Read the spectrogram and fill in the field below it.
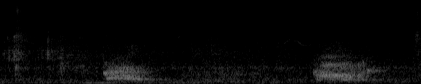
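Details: Choco the kitten, who swiftly claimed a new basket for a cozy nap while his siblings played nearby. Two short, mid-pitched meows, about two seconds apart, sound indoors over a quiet background.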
